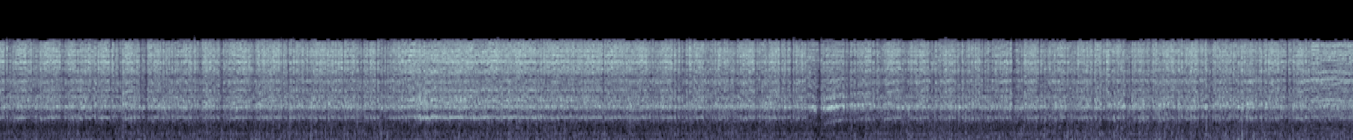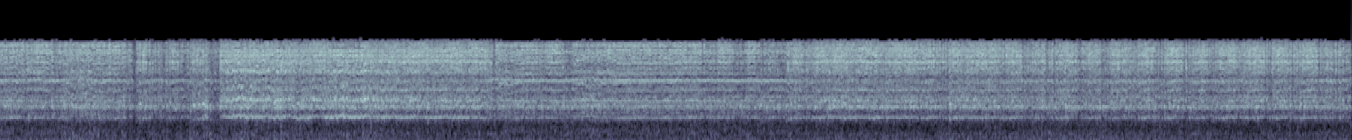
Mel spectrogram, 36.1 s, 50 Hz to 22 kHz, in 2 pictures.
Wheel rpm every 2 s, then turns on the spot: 160, 160, 160, 160, 160, 150, 160, 160, 160, 160, 160, 160, 160, 160, 160, 160, 160, 160.
none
